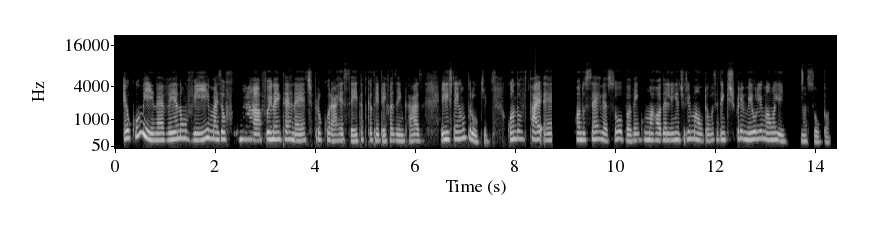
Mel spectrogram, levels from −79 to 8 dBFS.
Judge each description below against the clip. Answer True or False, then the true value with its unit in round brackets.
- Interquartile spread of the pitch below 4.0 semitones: True (2.6 semitones)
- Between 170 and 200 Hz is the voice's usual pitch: False (215 Hz)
